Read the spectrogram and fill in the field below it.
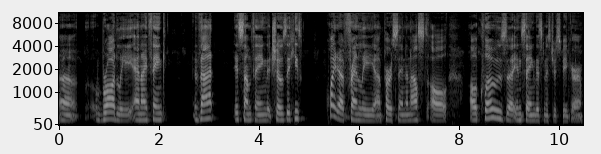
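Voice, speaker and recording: A woman with a Quebec accent talks at a fairly slow pace, leaving long, frequent pauses. Her pitch varies in an ordinary way on a very clean recording with a silent background. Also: medium pitch for a woman. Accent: Québécois French accent in English. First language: French. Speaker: member of parliament. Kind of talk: parliamentary tribute speech. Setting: parliament chamber.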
